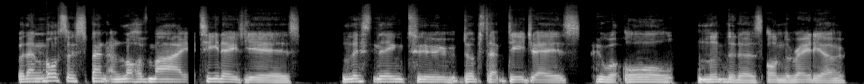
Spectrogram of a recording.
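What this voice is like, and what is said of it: British accent with London twang. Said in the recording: “your accent was like sort of Cockney ... obviously you're British ... Nottingham accent ... middle class ... neutralizer ... there's a twang there”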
